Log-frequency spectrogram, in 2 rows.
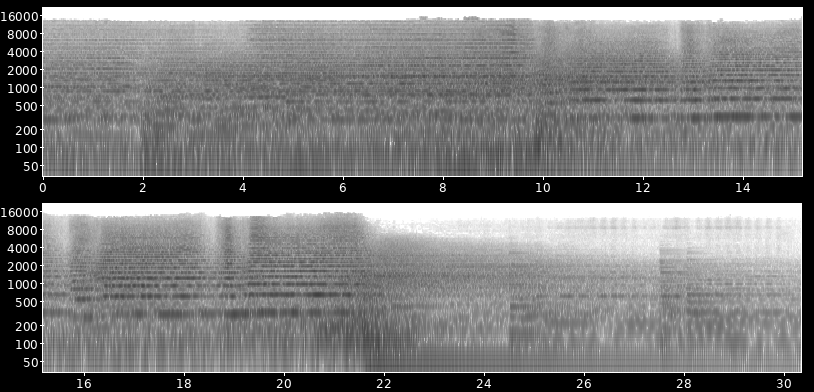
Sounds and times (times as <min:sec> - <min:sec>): Music: 0:00.0 - 0:30.3.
